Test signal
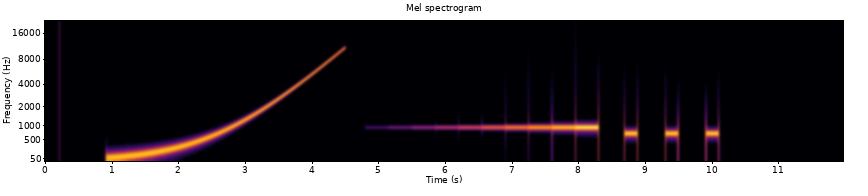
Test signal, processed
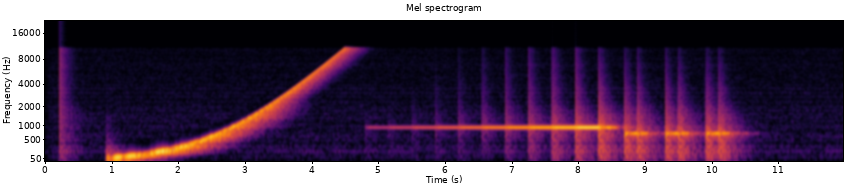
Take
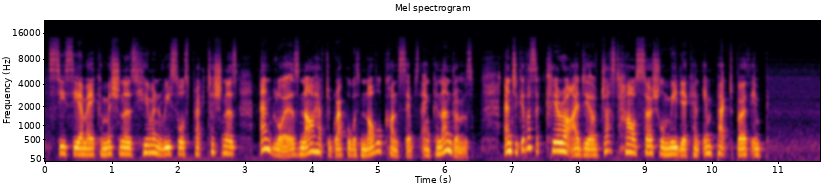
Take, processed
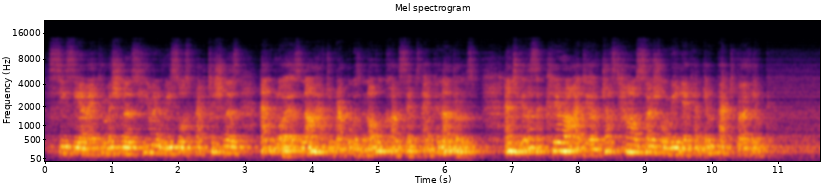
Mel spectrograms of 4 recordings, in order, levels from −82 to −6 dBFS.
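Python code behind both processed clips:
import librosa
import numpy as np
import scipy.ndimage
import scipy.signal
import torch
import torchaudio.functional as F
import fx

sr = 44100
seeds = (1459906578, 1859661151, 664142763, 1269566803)

y = fx.bin_compress(x, sr, power=0.6)
y = fx.rev_fdn(y, sr, rt60_s=0.89, lf_ratio=1.1, hf_ratio=0.65, size_ms=30.0, drr_db=-7.0)
y = y * 10.0 ** (-10.5 / 20.0)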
